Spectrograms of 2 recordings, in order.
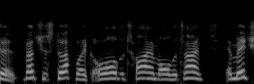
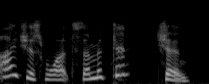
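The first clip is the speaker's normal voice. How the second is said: put-on slow, stretched little girl voice. Retelling a voice you heard while sitting with your investigator, high-pitched little girl voice. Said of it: "real high pitched like that".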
